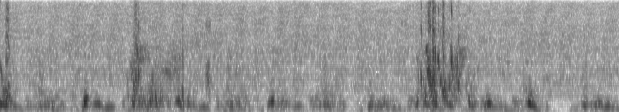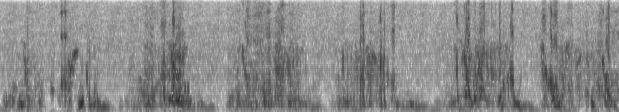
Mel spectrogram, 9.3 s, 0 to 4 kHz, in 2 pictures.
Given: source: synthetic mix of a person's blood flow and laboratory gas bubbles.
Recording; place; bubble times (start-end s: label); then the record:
Doppler ultrasound of blood flow; precordium
0.00-0.13 s: bubbles
0.94-1.49 s: bubbles
1.54-1.60 s: bubbles
3.08-3.59 s: bubbles
4.66-4.78 s: bubbles
4.80-5.24 s: bubbles
5.26-5.42 s: bubbles
5.57-6.09 s: bubbles
6.34-7.04 s: bubbles
7.16-7.62 s: bubbles
8.03-8.56 s: bubbles
8.69-9.29 s: bubbles
From the record:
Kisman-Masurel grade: 332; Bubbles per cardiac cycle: rolling drumbeat, 9 or more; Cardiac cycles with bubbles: 50 to 99%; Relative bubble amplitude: moderate (0.250 to 0.450); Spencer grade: 3 (all of the cardiac periods contain showers or single bubble signals, but not dominating or overriding the cardiac motion signals); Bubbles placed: anywhere in the cardiac cycle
